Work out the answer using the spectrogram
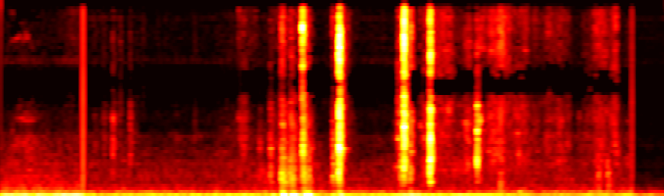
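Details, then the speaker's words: Nissan Xterra at operating temperature, idling and heard from the cabin after a broken exhaust heat shield clamp was replaced with a plumbing clamp. A low, steady, smooth idle rumble with no rattles or knocks underneath; the heat shield no longer rattles. Normal idle. "tell you what it's pretty buttery smooth i don't hear anything from the cabin"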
